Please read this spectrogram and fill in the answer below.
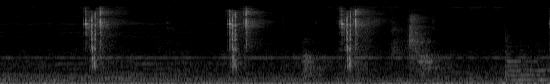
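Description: Computer mouse clicking four times, short sharp clicks about a second apart, over a faint steady hum.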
